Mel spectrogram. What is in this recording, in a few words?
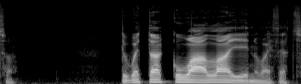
"gwaalau", welsh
